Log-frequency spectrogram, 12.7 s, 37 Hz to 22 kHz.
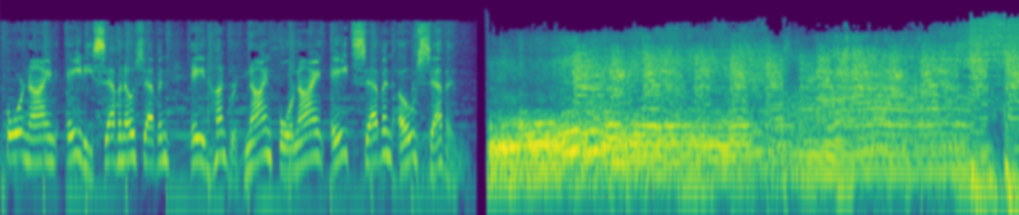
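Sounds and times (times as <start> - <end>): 
speech: 0.1 - 5.9
racing car engine roaring in motorsports action: 6.1 - 12.7.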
